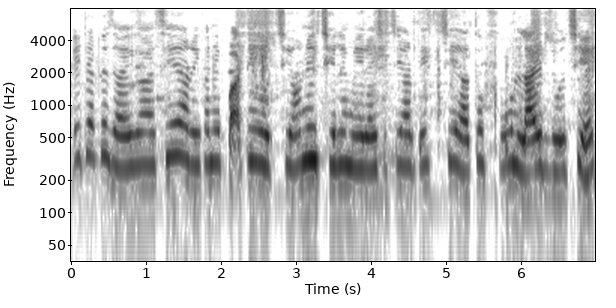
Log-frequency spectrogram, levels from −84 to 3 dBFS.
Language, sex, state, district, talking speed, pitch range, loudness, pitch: Bengali, male, West Bengal, Kolkata, 155 wpm, 255-290 Hz, -20 LUFS, 275 Hz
